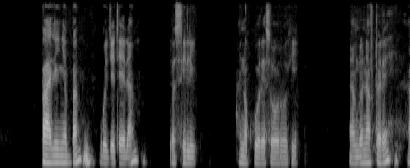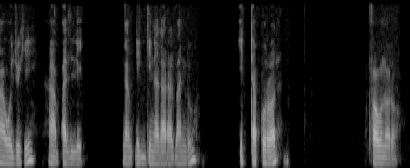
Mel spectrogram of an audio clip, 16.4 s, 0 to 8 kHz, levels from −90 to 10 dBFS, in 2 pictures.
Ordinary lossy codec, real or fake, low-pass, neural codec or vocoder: Opus, 64 kbps; real; 7.2 kHz; none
